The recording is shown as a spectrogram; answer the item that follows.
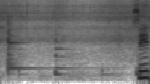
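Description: Faint sizzling of hot oil in a cast-iron kadai as chilli-coated chopped mango is added, with two faint steady tones held for about a second. A voice comes in near the end.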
